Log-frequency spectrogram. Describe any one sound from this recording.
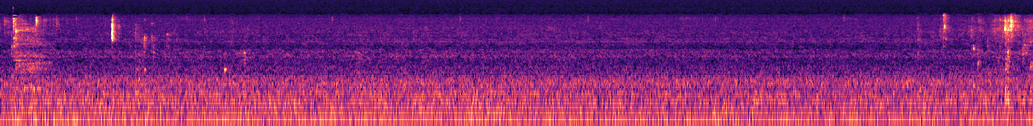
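A young woman gulps a drink.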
